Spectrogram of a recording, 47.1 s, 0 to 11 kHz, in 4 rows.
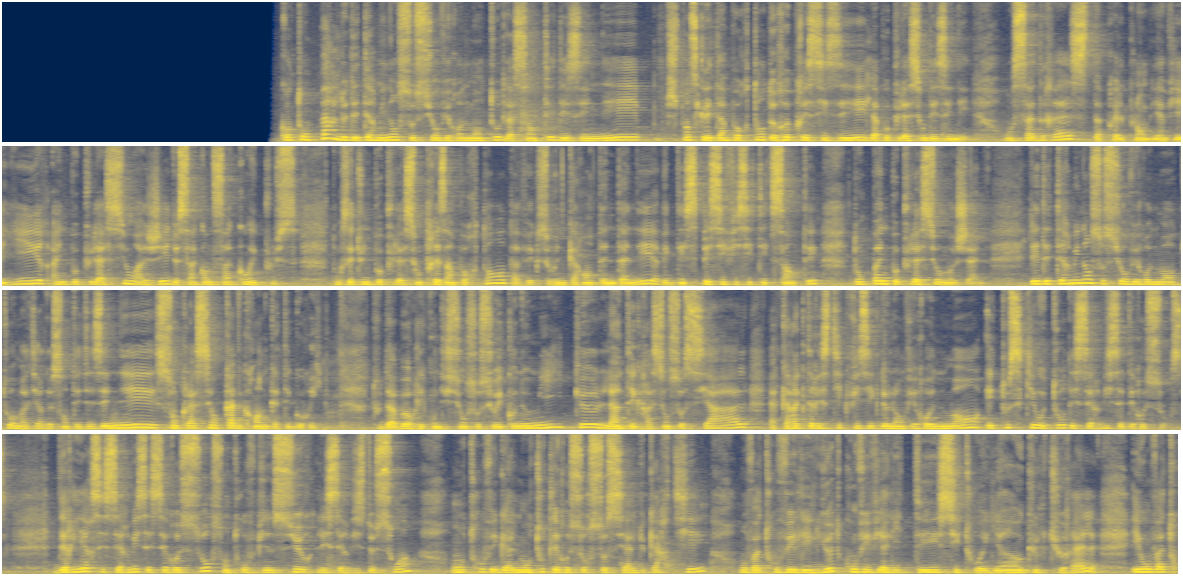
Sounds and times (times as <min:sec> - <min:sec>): Speech: 0:02.8 - 0:47.1.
